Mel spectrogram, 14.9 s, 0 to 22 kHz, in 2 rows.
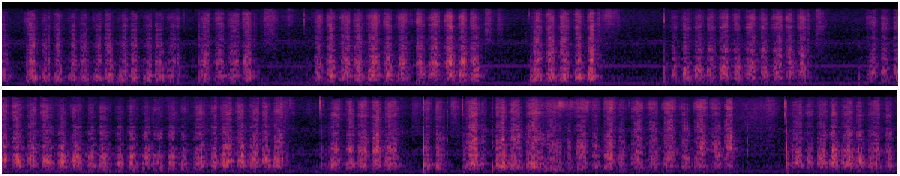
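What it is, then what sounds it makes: Pen shading on a paper sketch pad. A metal ballpoint pen rubs rapid shading strokes back and forth across a large sheet of white drawing paper on a firm, flat, solid board. The result is a dense, raspy scratching that comes in bursts separated by short pauses, centered in the low mids around 390 Hz with a bright papery hiss on top.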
